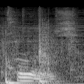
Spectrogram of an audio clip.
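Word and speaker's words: Cowles Mountain: I was also pronouncing it wrong too. It's pronounced Coles.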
